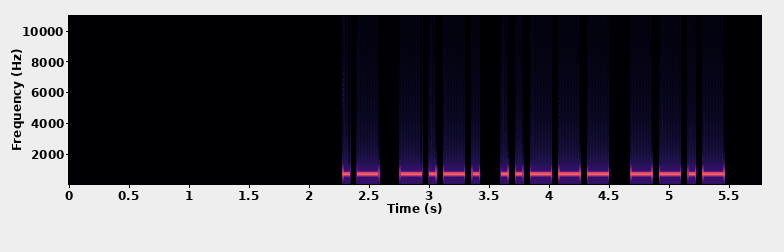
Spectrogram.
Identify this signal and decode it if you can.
Morse code, heard as a keyed tone, about 20 wpm, 700 Hz. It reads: AC2Q
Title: USA Call Signs - 4 Characters - Repeated 2x - 20wpm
